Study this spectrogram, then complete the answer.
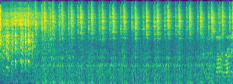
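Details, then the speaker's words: Honda Goldwing started cold after sitting overnight, headlight plugged in during start to test a suspected headlight-related hard-start issue; fires and idles unevenly with a stumbling beat of a couple pulses a second; it did start, cause unconfirmed. "This thing's definitely cold now. So, it's kind of starting."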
